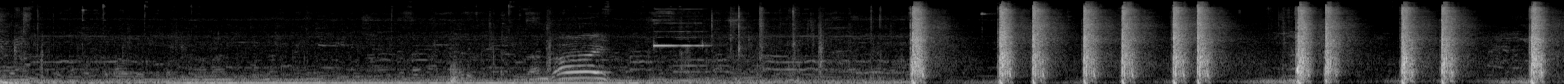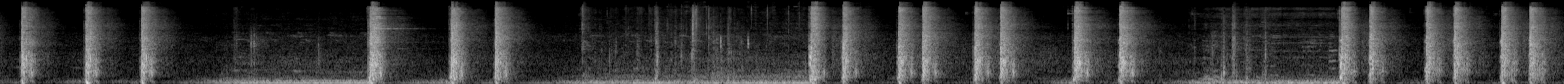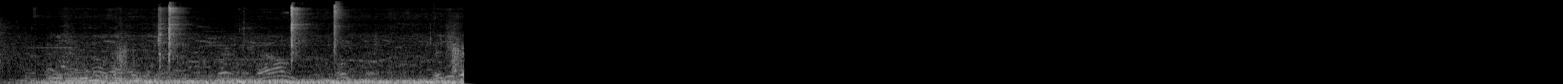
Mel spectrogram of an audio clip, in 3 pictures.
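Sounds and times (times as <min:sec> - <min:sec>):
pistol shots: 0:09.1 - 0:17.4, 0:19.3 - 0:21.0, 0:23.7 - 0:27.3, 0:29.0 - 0:31.3.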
